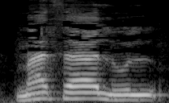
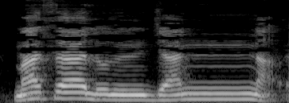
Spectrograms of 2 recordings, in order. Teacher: মাসা সা পাতলা হবে, জিহ্বাটা উপরে দাঁতে আগে লাগবে।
